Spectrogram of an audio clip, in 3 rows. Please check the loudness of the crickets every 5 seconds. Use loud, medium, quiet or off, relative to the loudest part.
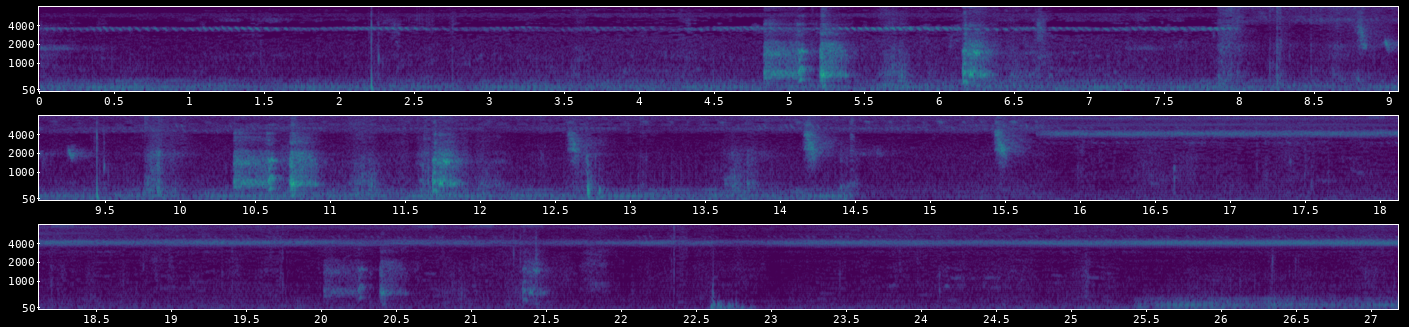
medium, loud, loud, loud, medium, loud.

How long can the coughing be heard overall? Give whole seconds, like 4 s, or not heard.
5 s.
